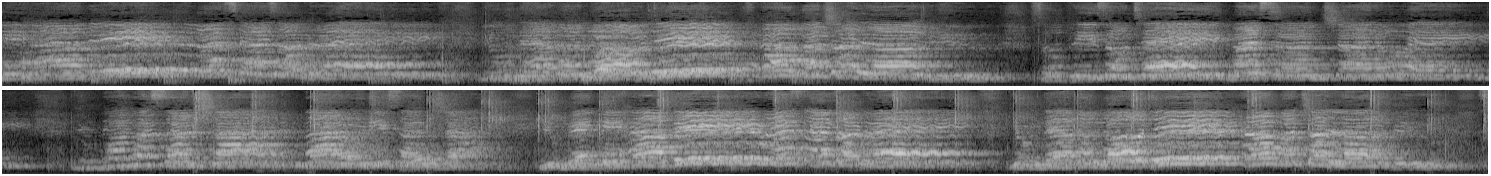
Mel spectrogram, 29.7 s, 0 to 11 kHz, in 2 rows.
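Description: Female vocal trio singing a cappella in 1940s-style close harmony, barbershop fashion, in phrases with brief breaks every few seconds.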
